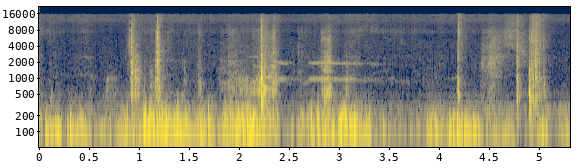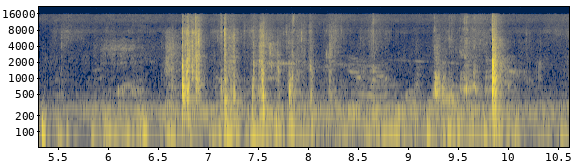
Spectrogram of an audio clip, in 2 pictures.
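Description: A long-handled shovel digging into stony earth: repeated scrapes and sharp knocks of the blade against soil and stones, with heavy low thuds in the first half.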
